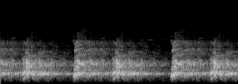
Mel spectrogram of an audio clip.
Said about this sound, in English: And you know, we have a dog down the street that mimics the earthquake alarm with its bark.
